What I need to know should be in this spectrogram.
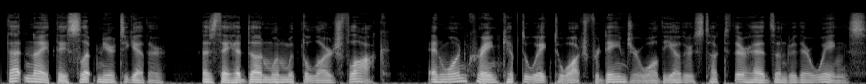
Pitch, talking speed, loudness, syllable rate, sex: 105 Hz, 230 wpm, -21 LUFS, 5.8 syllables/s, male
